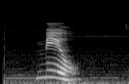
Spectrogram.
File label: "Miu", Chinese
